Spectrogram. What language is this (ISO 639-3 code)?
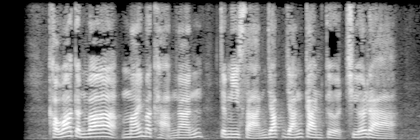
tha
